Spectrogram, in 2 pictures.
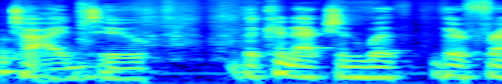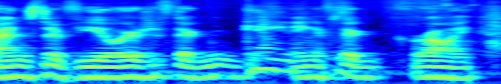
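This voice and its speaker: A man's somewhat breathy, fairly low voice with an American accent, at a fairly quick pace. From US West, Orange County, California. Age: 60s. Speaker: former pro skateboarder. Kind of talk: podcast interview. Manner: halting.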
